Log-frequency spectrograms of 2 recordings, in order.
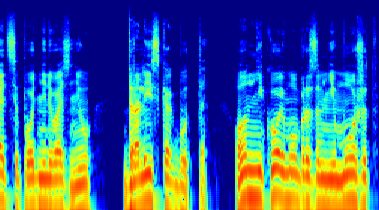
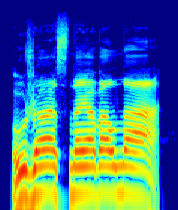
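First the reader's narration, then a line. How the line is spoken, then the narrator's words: Captain shouting back. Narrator (Russian): крикнул в ответ капитан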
